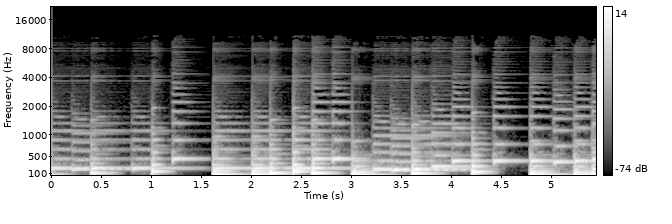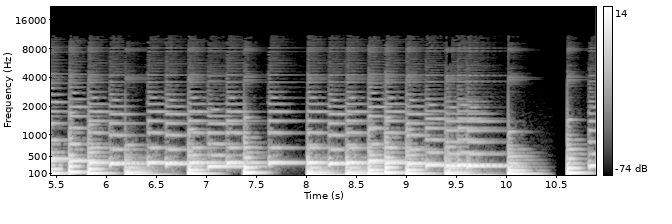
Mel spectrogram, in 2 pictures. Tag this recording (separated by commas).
Tender music, House music, Music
